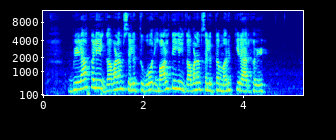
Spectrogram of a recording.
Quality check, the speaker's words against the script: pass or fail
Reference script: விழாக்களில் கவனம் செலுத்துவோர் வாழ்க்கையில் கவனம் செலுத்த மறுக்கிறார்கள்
pass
